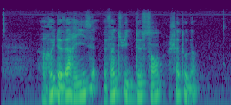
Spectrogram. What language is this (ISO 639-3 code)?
fra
